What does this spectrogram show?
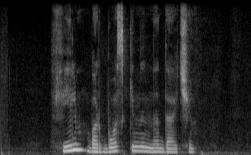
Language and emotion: Russian, neutral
